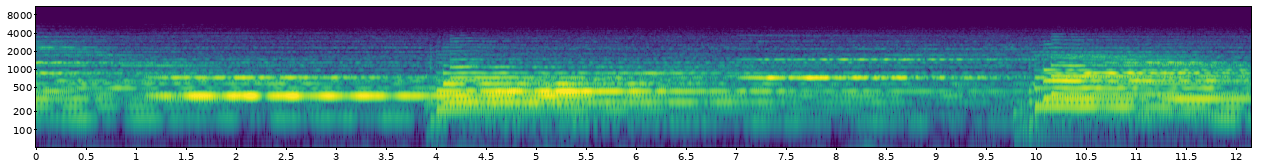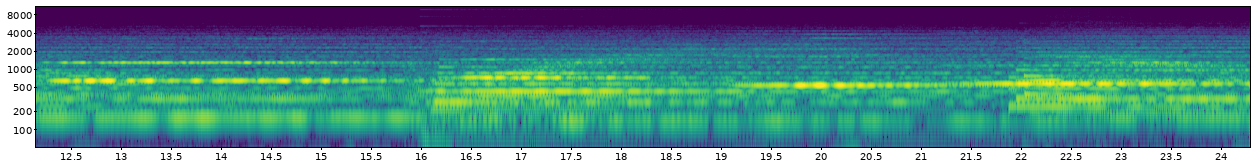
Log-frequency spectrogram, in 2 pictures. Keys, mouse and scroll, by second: 0.2 z, 2.1-2.9 typing, 7.7-8.5 typing, 11.1-11.8 typing, 16.8-17.6 typing, 20.3 a, 21.5 z, 23.8-24.2 typing.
